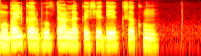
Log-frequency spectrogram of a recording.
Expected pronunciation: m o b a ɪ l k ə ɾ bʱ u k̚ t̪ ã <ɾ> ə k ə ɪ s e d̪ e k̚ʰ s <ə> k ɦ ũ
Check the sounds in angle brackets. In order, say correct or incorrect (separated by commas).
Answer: incorrect, correct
